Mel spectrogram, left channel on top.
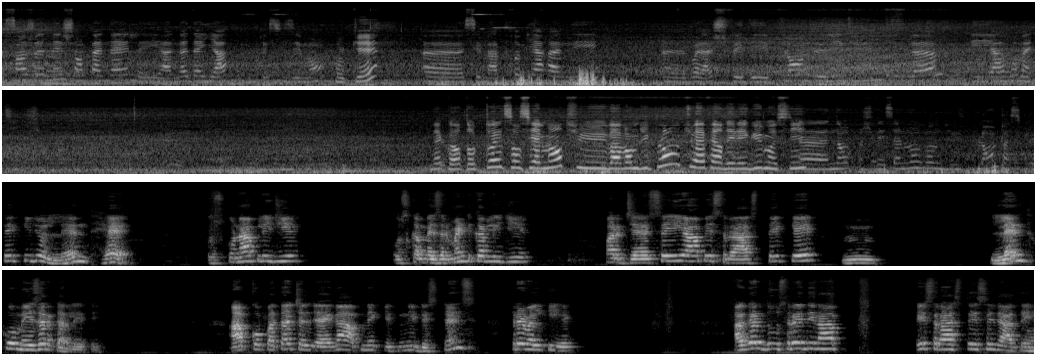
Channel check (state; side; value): different; both; correlation 0.00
